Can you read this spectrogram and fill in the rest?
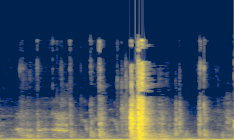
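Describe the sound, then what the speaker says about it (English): A new screen door is locked, giving a soft scrape and then one sharp metallic latch click midway. A low steady hum runs underneath, and faint rustling follows. "Okay, so now the door is locked."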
